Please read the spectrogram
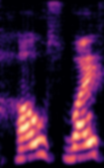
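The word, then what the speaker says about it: housewife: HOUSEWIF, तो इसको अगर हाउस वाइफ कहेंगे तो पत्नी है, गृहिणी है जो घर को संभालती है। और ये इसको अगर हजिफ बोलेंगे, हजिफ भी कहते हैं इसको, हजिफ, अगर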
